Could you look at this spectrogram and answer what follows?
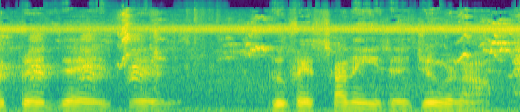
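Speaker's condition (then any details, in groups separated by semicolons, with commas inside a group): Slurred speech from poisoning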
